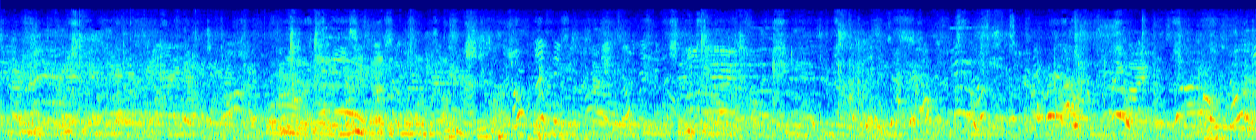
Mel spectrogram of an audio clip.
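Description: Hands slap together in high fives.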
